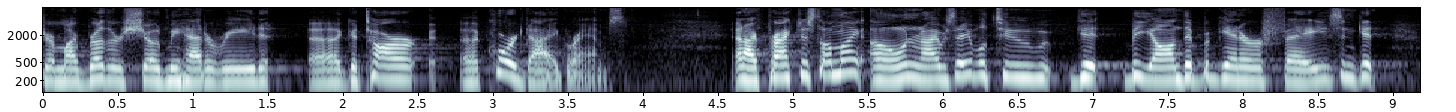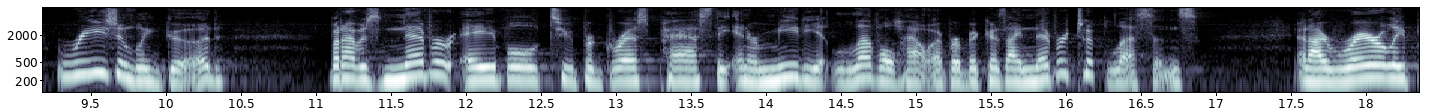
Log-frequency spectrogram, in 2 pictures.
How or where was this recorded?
large echoing room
